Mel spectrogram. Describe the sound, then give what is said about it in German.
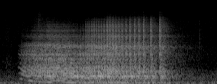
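Door creaking as it is opened: a single drawn-out creak of about two seconds, rising in at the start, holding steady at moderate loudness and fading away near the end. “Ich öffne jetzt die Tür.”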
